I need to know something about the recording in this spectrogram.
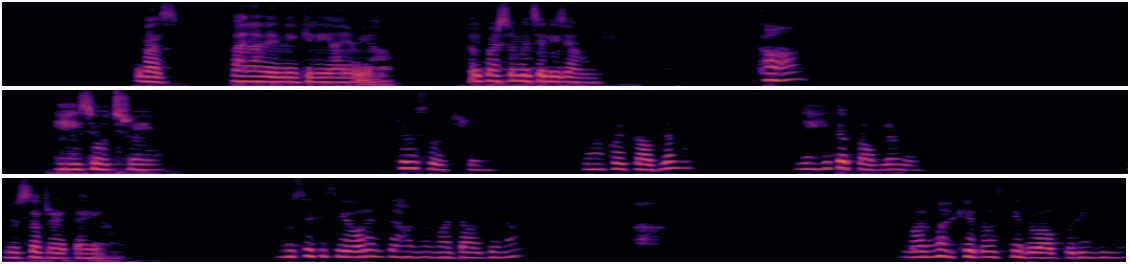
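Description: A young woman speaks calmly and quietly, close by.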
